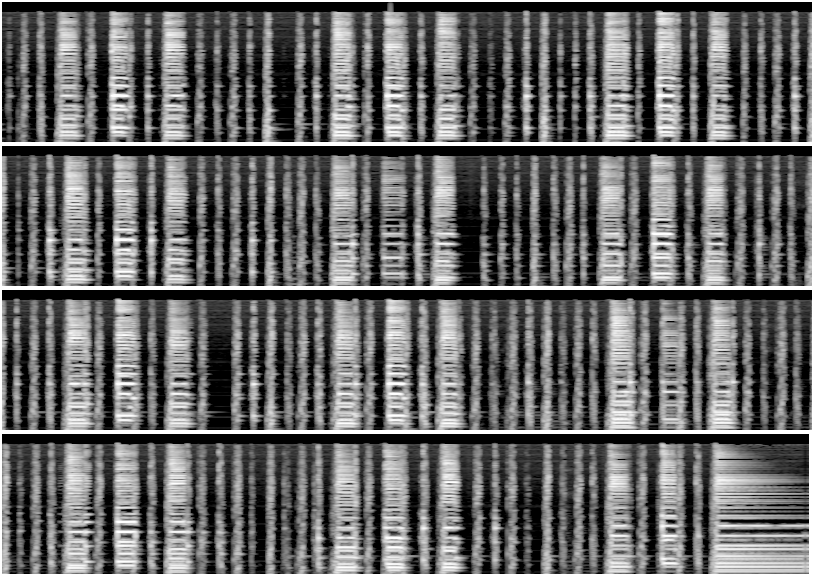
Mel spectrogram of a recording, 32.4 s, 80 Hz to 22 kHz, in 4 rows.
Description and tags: A7 12 Bar Blues Guitar Comping
I, I, I, I,
IV, IV, I, I,
V, IV, I, V
89bpm
Electric, 89bpm, Scalloped, Washburn, Strings, Acvtive, Pickups, EMG-S, EMG, EMG-89, Guitar, Elixir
